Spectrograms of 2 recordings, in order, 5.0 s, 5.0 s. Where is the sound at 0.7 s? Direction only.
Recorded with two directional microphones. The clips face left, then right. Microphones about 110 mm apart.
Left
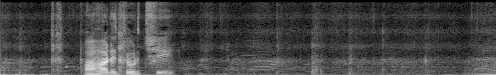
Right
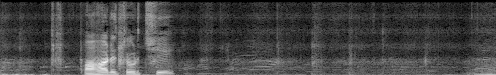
15° right (ahead or behind).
